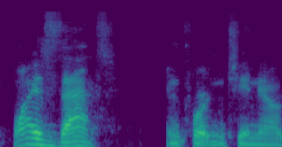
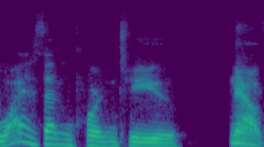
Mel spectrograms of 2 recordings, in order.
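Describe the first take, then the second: First: The word "that" carries the stress. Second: The word "now" carries the stress. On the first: The listener answers about the thing itself. "Second one, tangible. That" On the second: The listener answers in terms of time. "you will answer in terms of time frame"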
